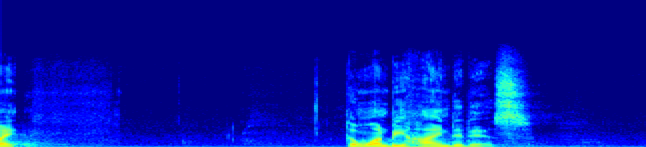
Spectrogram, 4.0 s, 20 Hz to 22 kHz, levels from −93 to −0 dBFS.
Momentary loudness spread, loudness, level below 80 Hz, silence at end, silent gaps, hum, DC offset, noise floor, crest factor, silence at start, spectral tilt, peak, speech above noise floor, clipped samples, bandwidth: 16 LU; -38 LUFS; -70 dBFS; 0.75 s; none; none; under 0.1%; -71 dBFS; 24 dB; 0 s; -5 dB/octave; -18 dBFS; 33 dB; under 0.1%; 15 kHz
